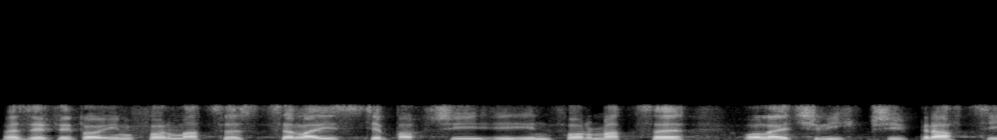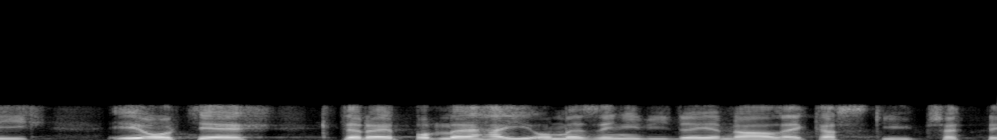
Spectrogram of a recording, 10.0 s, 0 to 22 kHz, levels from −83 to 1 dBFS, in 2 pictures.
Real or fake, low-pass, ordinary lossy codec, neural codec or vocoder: fake; 5.4 kHz; none; codec, 16 kHz, 2 kbps, X-Codec, HuBERT features, trained on balanced general audio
